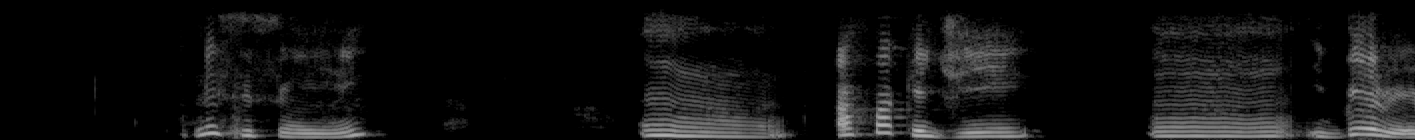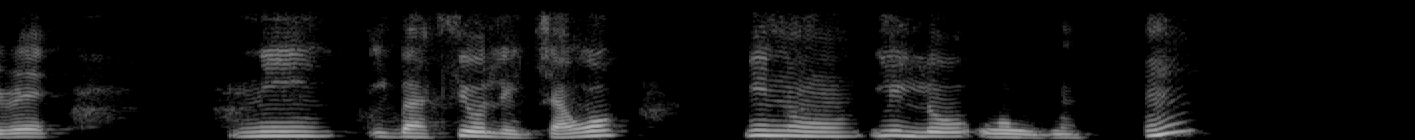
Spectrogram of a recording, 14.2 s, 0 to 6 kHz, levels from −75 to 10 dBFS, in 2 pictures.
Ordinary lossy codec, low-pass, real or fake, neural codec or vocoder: Opus, 32 kbps; 5.4 kHz; fake; codec, 44.1 kHz, 7.8 kbps, DAC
